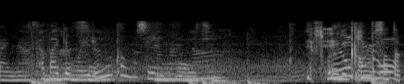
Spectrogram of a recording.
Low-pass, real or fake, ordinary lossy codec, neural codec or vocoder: none; real; none; none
